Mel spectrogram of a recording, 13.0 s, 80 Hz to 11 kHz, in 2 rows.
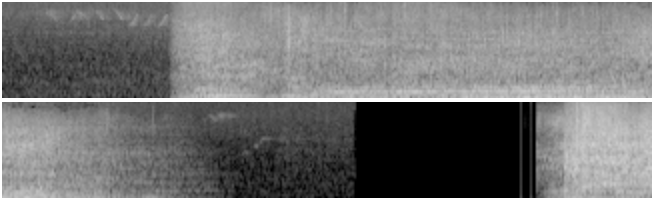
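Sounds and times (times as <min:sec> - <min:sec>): deep dinosaur roar: 0:01.7 - 0:08.6, 0:11.9 - 0:13.0.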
